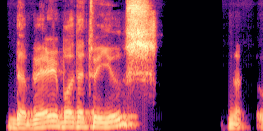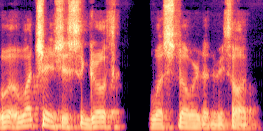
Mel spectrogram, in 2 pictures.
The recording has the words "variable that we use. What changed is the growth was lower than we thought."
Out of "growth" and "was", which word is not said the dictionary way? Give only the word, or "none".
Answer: was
